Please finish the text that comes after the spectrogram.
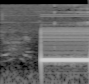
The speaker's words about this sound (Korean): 자, 여의도 야채가게에 지금 전화가 좀 걸리는 것 같은데요. 다시 한번 급하게 하신 것 같습니다.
